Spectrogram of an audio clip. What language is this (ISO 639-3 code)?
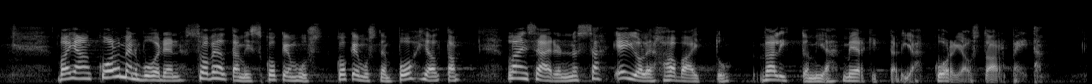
fin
